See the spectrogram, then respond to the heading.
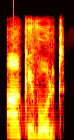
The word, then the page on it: archivolt: Indian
